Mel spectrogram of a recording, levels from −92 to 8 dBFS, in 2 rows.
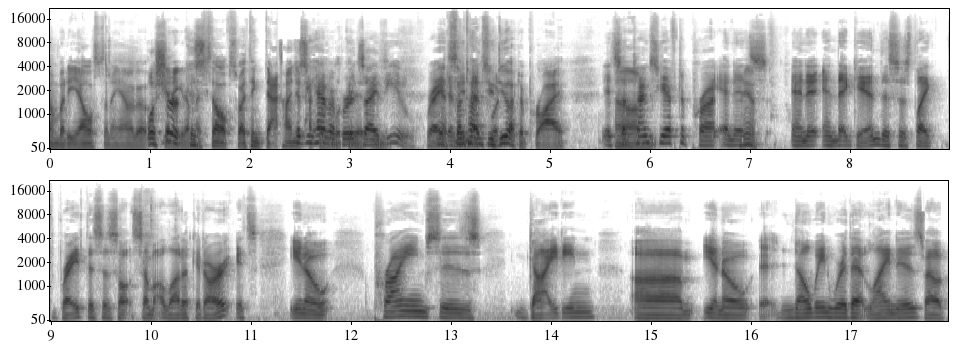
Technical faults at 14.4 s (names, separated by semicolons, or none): none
